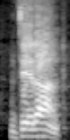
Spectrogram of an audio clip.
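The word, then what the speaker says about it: gerund: এই নাউনের সাথে দেখেনতো আইএনজি ফরমেট আছে তার মানে এটাকে আমরা কি বলবো জেরান্ট উচ্চারণ কি জেরান্ট নট জিরান্ট আপনারা ম্যাক্সিমাম এখানে ভুল করেন জিরা জিরা বলেন কোন জিরা টিরা এগুলি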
